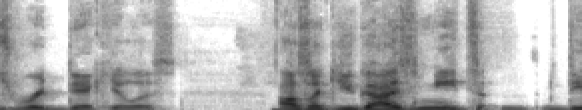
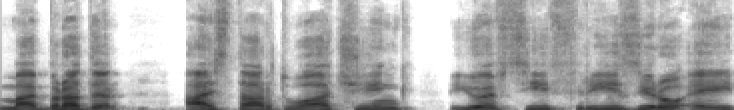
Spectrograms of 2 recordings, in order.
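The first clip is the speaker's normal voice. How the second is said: put-on Italian accent, higher; 4 semitones higher than usual. Retelling what an Italian commenter said in a debate: Italian accent. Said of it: "had to be Italian, like, by his accent".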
